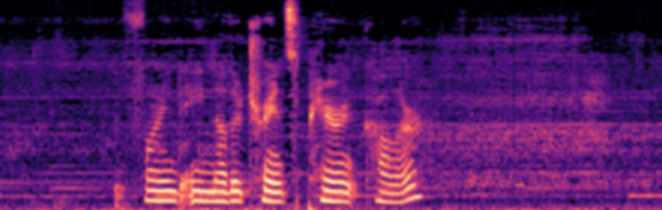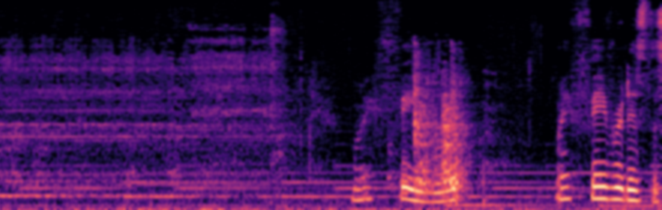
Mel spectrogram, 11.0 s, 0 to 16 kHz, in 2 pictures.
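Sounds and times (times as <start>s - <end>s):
soft music of slow held notes: 0.0s - 11.0s.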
